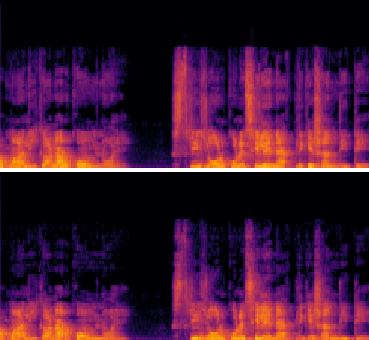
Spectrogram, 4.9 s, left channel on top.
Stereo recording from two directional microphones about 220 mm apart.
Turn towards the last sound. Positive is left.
turn(degrees=35)  # may be behind; listen again after turning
